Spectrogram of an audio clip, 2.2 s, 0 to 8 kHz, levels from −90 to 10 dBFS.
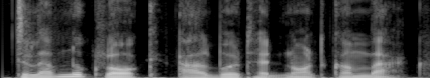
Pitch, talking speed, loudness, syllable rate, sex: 110 Hz, 225 wpm, -18 LUFS, 5.9 syllables/s, male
